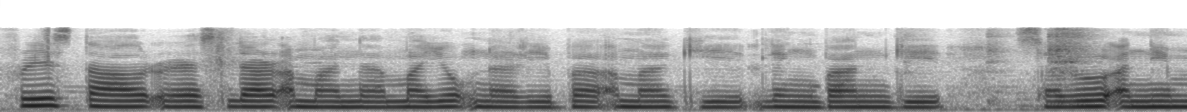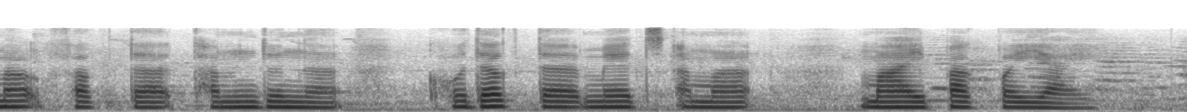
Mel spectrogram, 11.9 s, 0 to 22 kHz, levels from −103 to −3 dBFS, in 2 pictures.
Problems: background sounds at intervals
